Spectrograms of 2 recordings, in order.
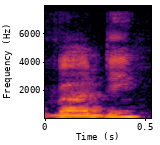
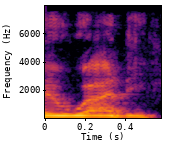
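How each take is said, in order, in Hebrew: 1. המילה מתחילה בצליל v. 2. המילה מתחילה בצליל w.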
